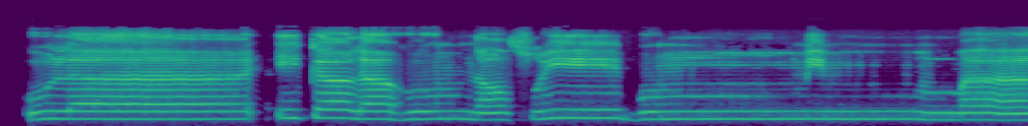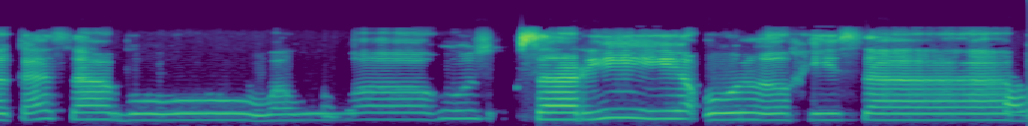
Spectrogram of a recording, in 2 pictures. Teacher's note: Yang pertama shadnya bagus, sudah tebal, tapi nunnya jangan ke bawah tebal.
